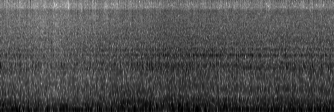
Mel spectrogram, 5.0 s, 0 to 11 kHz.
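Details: Honda Accord CB7 with G23 VTEC engine, resistor box: idle with uneven loping beat and weak pulse each cycle; dead cylinder misfire, injector number three suspected, checked with noid light.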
